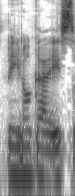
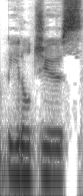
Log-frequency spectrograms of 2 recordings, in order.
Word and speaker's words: Betelgeuse: So if you go from this bright star right here over to Procyon, this is Betelgeuse or Betelgeuse. There's lots of different ways to pronounce it.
